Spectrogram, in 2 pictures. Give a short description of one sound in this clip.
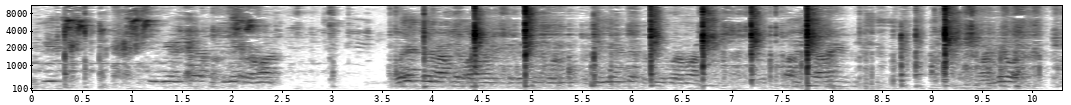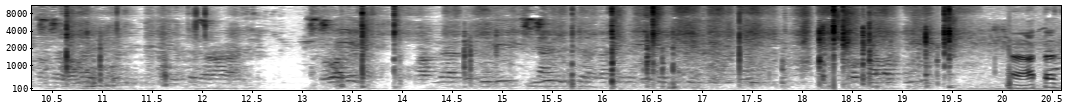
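A plastic bottle crinkles and taps against the ground.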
